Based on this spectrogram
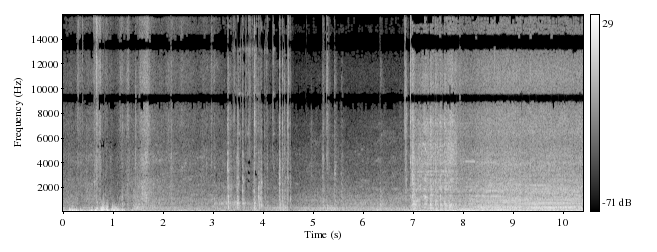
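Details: Mercedes ML320 that would not start, after remelting cracked, dry solder joints on a circuit board's top plug: handling noises, then the engine cranks briefly, catches cleanly and settles into a steady, even idle. Normal start after repair.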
